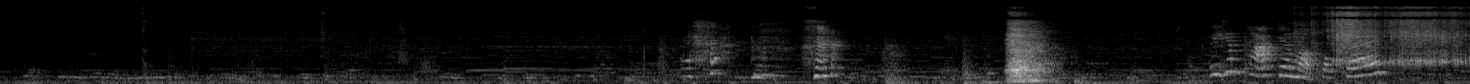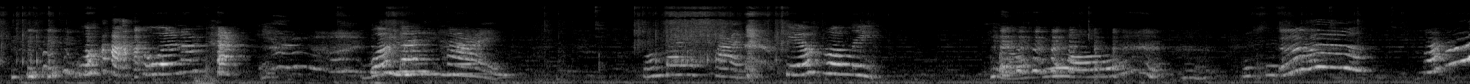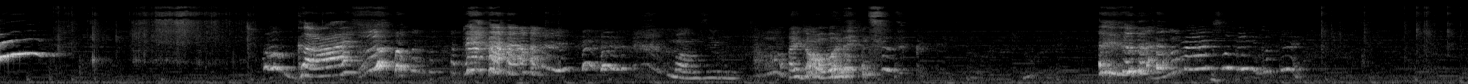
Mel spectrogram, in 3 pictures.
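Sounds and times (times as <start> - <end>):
faint background music: 0.0 - 44.0
young children's voices and laughter: 15.0 - 19.8, 24.6 - 30.0, 32.0 - 38.7, 40.4 - 42.5
child squealing: 29.0 - 30.0.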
